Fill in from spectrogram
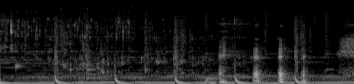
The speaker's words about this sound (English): I'm opening up the bottle and I'm pouring it in, that way you can hear it.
